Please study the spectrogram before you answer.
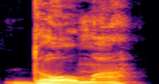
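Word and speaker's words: sgrol-ma: Text, Scrolma, pronounced Dolma, Dolma Sanskrit Tara, equals Savioress.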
